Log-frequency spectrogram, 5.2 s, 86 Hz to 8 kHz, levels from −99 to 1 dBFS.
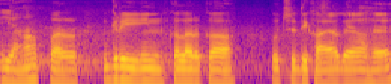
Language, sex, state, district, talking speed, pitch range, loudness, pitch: Hindi, male, Haryana, Charkhi Dadri, 105 wpm, 95-105 Hz, -17 LUFS, 100 Hz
